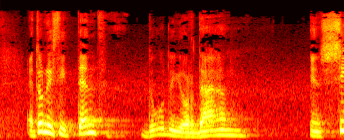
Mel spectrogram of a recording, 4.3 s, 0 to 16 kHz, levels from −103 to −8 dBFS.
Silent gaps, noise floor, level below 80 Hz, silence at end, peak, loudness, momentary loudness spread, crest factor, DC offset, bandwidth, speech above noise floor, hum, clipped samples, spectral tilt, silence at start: none; -55 dBFS; -58 dBFS; 0 s; -4 dBFS; -22 LUFS; 16 LU; 18 dB; under 0.1%; 12 kHz; 35 dB; none; under 0.1%; -5.5 dB/octave; 0.35 s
